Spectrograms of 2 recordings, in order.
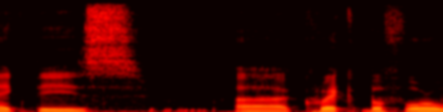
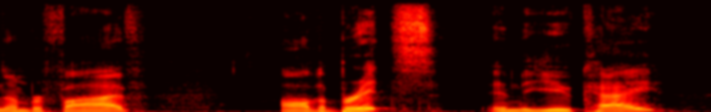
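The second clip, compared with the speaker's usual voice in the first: doing an Australian accent. Podcast host listing top listening countries, Australian accent. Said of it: "I was doing my Australian accent again".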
